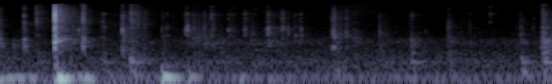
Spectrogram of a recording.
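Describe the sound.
Someone types on a computer keyboard, entering a search term in an uneven run of key clicks, a few sharp strikes at the start followed by lighter, quicker taps.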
